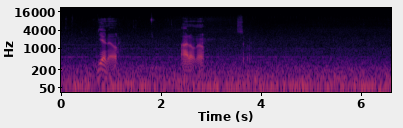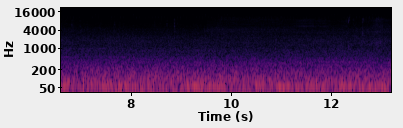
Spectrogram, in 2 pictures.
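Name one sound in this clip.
Machines hum low and steadily.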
